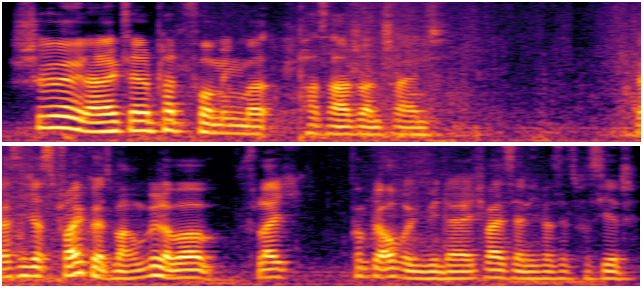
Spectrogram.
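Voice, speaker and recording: A man doing casual let's play commentary, chatting with the game creature, pleading loudly at times and muttering low at others. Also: brisk, slight background noise. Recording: game music playing underneath. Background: game music.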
